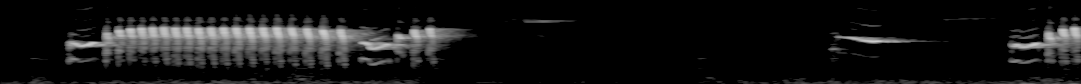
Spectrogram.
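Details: Kapas tembak white-eye in full gacor song, a master track for teaching other birds: a long, loud, rapidly pulsed buzzy trill with a twisting end note, silence, a single slurred whistle, then another trill beginning.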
